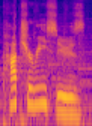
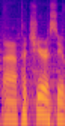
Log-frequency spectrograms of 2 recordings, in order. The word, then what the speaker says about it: Pachirisu: She likes her Pachirisu's pickup. I used to call it, it's another one of those, oh, how do you pronounce this kind of deals? Always called it Pachirisu, but it's pronounced Pachirisu.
